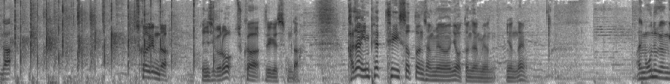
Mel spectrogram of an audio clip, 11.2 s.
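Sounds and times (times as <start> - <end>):
speech: 0.0 - 0.3, 2.4 - 8.9, 10.6 - 11.1
people clapping: 0.0 - 3.8.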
